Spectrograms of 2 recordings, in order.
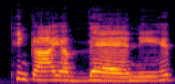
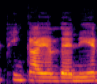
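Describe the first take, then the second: First: Eye lifted and drawn out; stress on eye. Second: Said in the usual way. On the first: Shown as a demonstration. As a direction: point out the pink eye of venir. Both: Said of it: "Here's a pink eye for you".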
